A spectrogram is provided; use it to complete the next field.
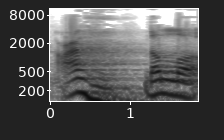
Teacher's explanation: اللہ سبحانہ و تعالیٰ کے نام سے پہلے زبر ہے، لام کو اپنے پر کرنا ہے، موٹا بھی کریں گے اور 1 سیکنڈ کھینچیں گے، کھڑا زبر ہے، عہد اللہ من،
